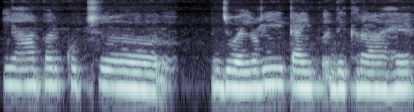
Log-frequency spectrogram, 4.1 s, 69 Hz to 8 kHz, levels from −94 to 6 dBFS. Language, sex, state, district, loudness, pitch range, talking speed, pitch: Hindi, female, Madhya Pradesh, Dhar, -14 LUFS, 190-215 Hz, 130 wpm, 200 Hz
